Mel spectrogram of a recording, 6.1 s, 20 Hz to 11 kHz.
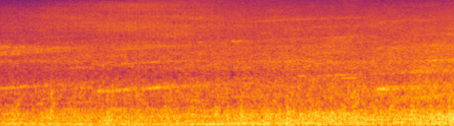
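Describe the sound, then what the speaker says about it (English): A West Midlands Railway train bound for Bromsgrove via Birmingham New Street on the Cross City Line pulls away, its rumble and rolling wheel noise building into a steady, moderately loud roar over several seconds. "There goes the 1322 West Midlands Railway service to Bromsgrove via Birmingham New Street"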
